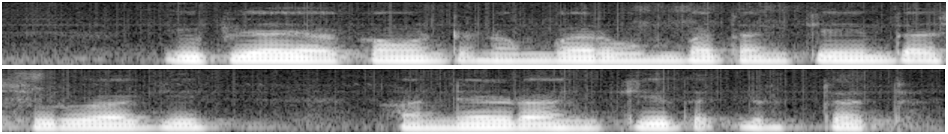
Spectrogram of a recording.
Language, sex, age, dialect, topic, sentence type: Kannada, male, 18-24, Dharwad Kannada, banking, statement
